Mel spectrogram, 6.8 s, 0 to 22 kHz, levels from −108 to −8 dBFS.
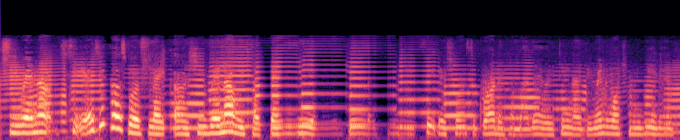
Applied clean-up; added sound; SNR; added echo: neural mask model RNNoise.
